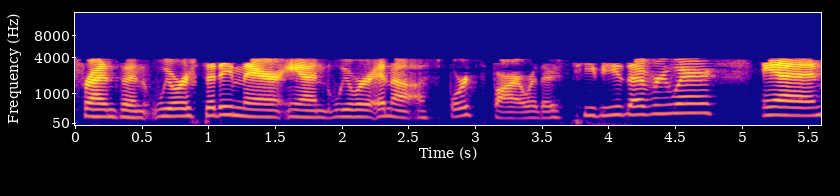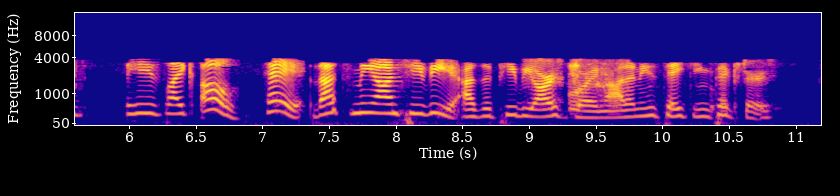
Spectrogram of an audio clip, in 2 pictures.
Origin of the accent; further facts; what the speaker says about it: Deep River, Iowa, United States; moved away as an adult; now in Fort Worth, United States; And I'm from Deep River, Iowa, and just had moved to Fort Worth, Texas.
